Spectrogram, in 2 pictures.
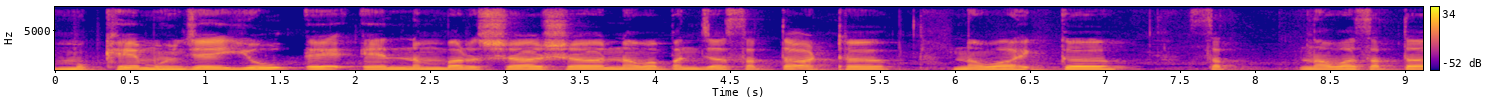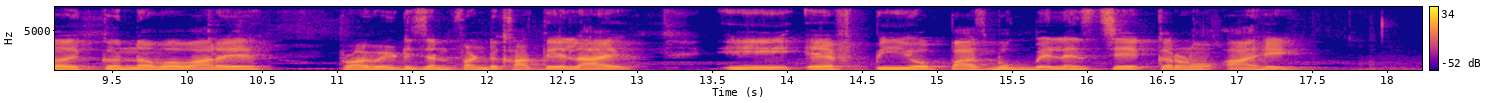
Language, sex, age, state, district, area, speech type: Sindhi, male, 30-45, Gujarat, Surat, urban, read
